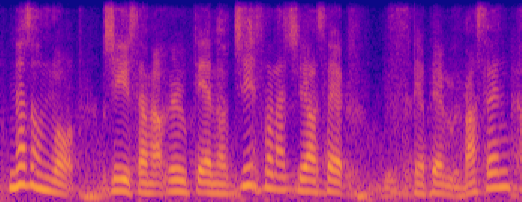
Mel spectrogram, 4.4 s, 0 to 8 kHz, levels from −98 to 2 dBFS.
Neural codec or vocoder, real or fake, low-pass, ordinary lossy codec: codec, 16 kHz, 0.5 kbps, FreqCodec, larger model; fake; 7.2 kHz; Opus, 16 kbps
